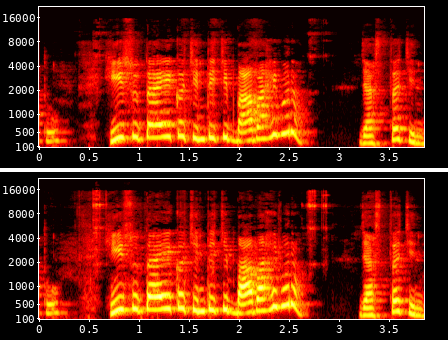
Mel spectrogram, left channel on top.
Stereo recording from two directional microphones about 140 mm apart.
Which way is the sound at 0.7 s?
30° right (ahead or behind).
